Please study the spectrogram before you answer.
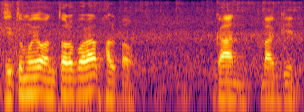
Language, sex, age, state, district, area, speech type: Assamese, male, 18-30, Assam, Nalbari, rural, spontaneous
